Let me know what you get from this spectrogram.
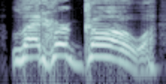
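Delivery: loud, furious demand to release her; shout. Acted. Sykes yelling at the pirate holding Jennifer, furious shout. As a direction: bellow at the kidnapper.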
